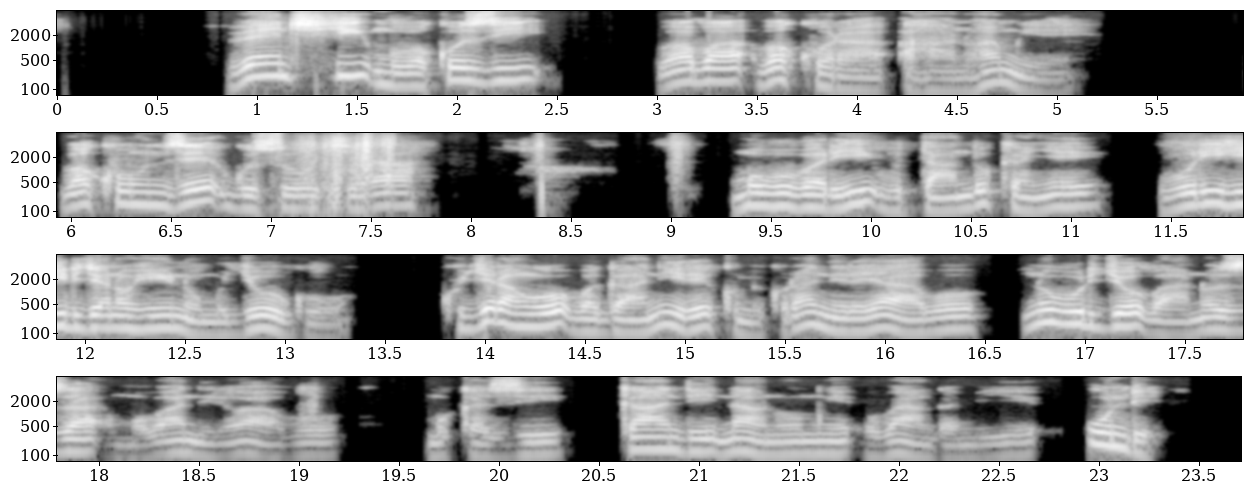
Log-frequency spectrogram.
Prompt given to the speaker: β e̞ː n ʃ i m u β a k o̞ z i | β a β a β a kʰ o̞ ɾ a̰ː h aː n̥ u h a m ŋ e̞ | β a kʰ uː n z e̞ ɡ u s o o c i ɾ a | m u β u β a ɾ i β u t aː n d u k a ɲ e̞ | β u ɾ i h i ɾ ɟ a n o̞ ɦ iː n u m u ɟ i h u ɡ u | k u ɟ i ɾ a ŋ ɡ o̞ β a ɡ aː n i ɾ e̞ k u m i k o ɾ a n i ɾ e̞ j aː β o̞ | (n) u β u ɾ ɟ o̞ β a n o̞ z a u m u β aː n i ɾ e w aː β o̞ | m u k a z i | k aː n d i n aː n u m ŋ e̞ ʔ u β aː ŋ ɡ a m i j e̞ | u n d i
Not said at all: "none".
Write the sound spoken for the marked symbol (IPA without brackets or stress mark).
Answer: n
